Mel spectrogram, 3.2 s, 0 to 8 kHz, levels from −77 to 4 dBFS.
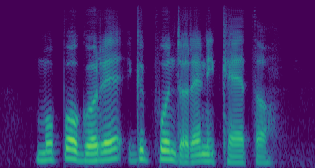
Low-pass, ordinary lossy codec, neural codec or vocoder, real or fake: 7.2 kHz; none; codec, 16 kHz, 0.3 kbps, FocalCodec; fake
